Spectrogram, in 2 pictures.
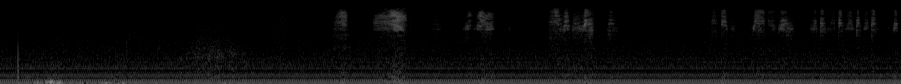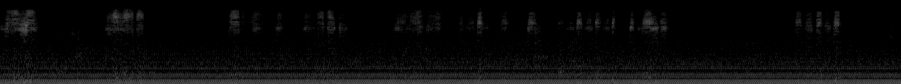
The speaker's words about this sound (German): Und das schreibe ich mal mit Rot.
